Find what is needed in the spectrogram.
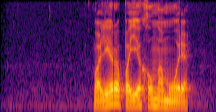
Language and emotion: Russian, neutral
